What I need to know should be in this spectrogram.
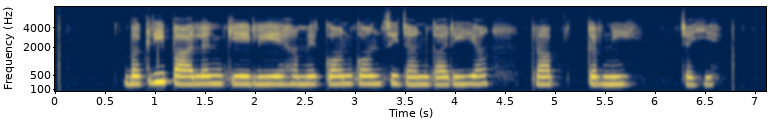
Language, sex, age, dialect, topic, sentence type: Hindi, female, 18-24, Garhwali, agriculture, question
